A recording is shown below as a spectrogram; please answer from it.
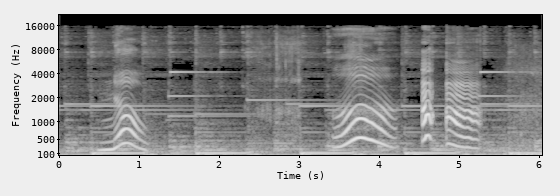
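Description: Light cartoon background music with tinkling, bell-like notes. Over it a cartoon character's wordless voice makes long sounds that rise and fall in pitch, about a second in and again near four seconds, then a quicker pair just before five seconds.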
